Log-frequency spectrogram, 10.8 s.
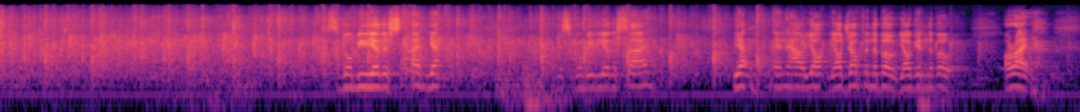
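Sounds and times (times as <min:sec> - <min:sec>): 
audience clapping: 0:00.0 - 0:10.8
speech: 0:03.4 - 0:04.6, 0:05.6 - 0:06.7, 0:07.3 - 0:10.6.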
